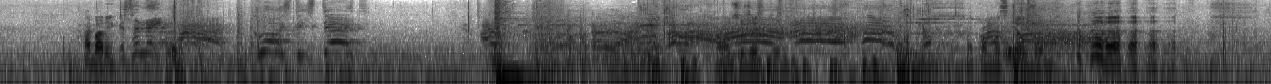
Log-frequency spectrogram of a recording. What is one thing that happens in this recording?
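Heavy blows thud and strike during a scuffle.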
